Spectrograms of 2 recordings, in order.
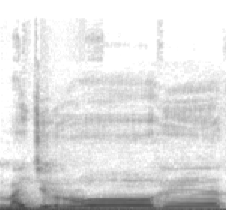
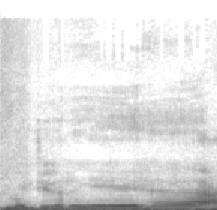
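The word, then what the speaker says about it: مجريها: Bacaan imalah, bukan majroha tetapi majriha, antara alif ke kasrah.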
